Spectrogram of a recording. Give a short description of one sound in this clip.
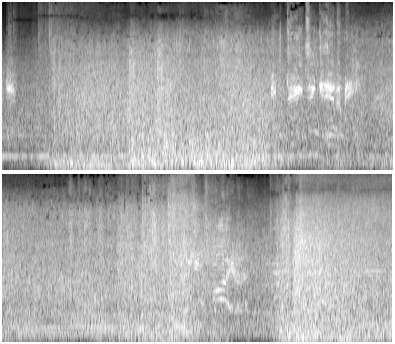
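Anti-aircraft shells burst and boom nearby.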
